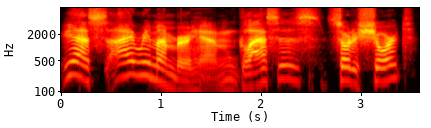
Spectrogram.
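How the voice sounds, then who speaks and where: An actor playing a caring, cautious middle-aged father in a video game, with a measured, advisory manner. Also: a little high, huge pitch swings, bright, forceful tone, no echo, full character voice. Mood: advising. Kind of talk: scripted game voice acting.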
